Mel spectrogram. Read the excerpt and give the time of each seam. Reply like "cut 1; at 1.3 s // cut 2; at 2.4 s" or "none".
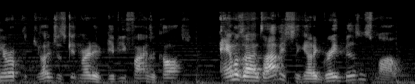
cut 1; at 2.1 s

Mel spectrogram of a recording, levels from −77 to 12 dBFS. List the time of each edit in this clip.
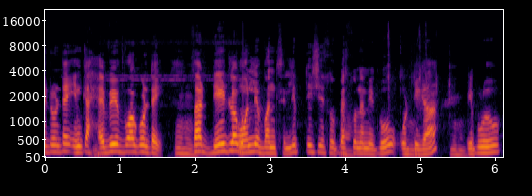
cut 1; at 2.6 s

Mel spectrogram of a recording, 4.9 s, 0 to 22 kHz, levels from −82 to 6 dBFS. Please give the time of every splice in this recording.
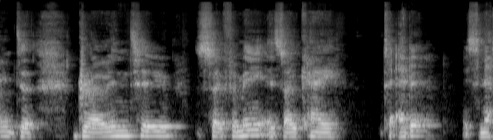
cut 1; at 1.9 s

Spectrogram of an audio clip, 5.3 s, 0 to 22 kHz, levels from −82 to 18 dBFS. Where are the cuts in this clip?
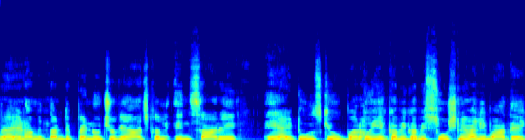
cut 1; at 3.6 s

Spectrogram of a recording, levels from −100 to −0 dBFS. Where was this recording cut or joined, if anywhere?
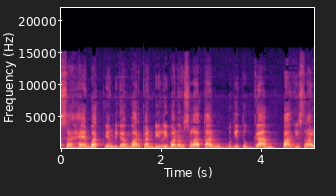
none

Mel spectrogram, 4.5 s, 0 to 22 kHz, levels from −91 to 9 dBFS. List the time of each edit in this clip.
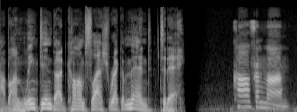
cut 1; at 2.8 s

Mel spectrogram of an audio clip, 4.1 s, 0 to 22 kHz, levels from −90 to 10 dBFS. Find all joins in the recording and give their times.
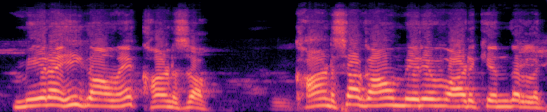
none

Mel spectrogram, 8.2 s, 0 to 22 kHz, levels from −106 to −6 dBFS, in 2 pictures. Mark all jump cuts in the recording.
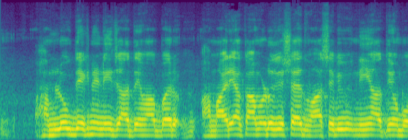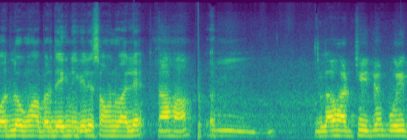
cut 1; at 6.0 s

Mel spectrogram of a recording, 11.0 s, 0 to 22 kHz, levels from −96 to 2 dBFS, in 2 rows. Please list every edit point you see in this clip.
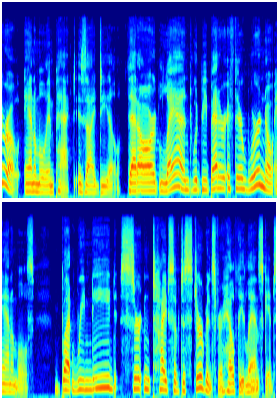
cut 1; at 2.3 s

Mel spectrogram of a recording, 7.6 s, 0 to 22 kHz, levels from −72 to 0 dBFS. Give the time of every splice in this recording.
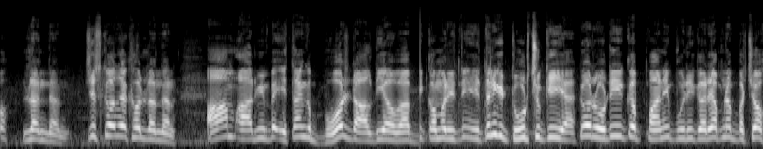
cut 1; at 1.9 s // cut 2; at 4.2 s // cut 3; at 5.7 s

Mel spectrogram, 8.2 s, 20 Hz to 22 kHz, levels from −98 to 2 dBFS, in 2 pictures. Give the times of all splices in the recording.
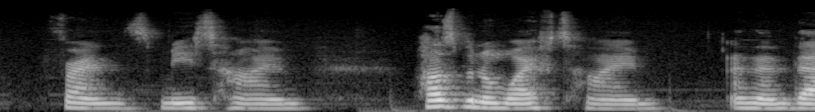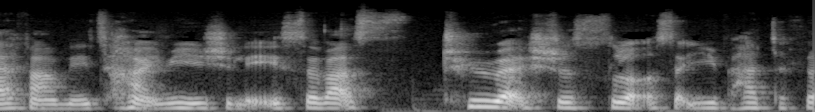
none

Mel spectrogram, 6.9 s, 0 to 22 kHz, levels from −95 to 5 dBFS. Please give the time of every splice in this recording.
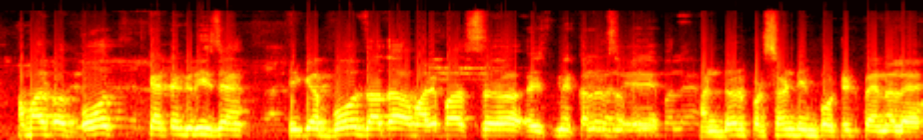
cut 1; at 4.8 s

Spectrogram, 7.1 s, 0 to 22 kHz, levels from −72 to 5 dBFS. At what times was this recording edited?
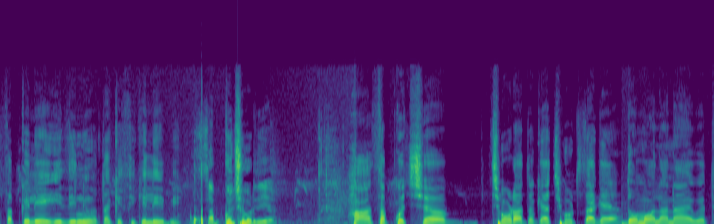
cut 1; at 6.2 s

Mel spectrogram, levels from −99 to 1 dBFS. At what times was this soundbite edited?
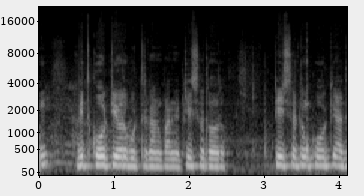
none

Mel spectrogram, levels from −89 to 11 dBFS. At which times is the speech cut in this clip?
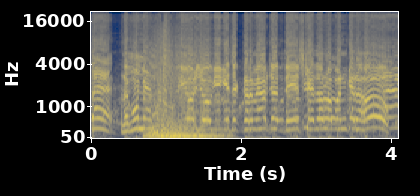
cut 1; at 1.1 s

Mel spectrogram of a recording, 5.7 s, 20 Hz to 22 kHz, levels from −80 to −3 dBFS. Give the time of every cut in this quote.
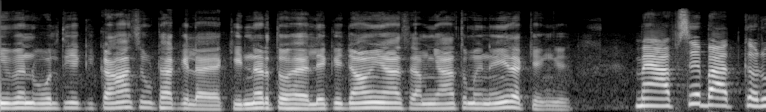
none

